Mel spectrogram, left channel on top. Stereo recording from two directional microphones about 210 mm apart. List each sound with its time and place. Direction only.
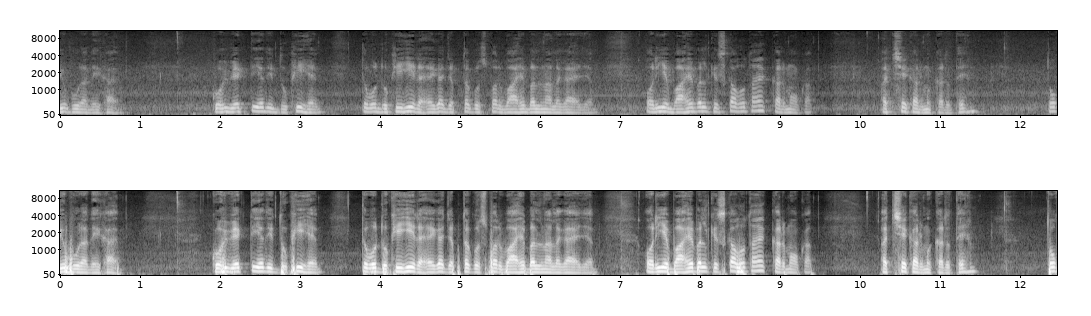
0.2 s a man's voice: 30° right (ahead or behind)
1.9 s a man's voice: 35° right (ahead or behind)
